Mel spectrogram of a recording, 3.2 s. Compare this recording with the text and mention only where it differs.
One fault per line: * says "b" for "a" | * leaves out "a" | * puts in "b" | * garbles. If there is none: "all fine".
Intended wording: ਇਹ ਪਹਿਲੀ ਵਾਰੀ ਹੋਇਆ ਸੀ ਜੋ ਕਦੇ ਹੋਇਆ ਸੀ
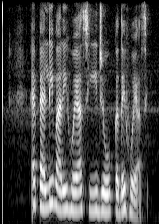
all fine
